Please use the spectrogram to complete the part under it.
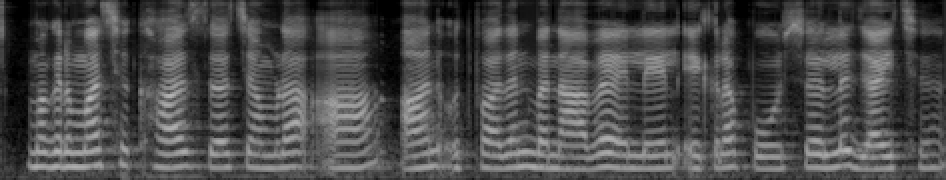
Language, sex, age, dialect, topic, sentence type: Maithili, female, 18-24, Eastern / Thethi, agriculture, statement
